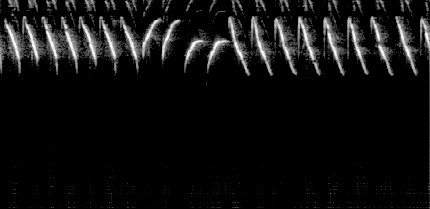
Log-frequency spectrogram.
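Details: Canary singing to stimulate other canaries: repeated falling whistled notes, about four each second, briefly broken by a few rising slurred notes before the falling series resumes.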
